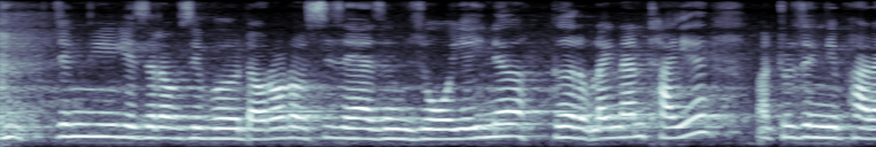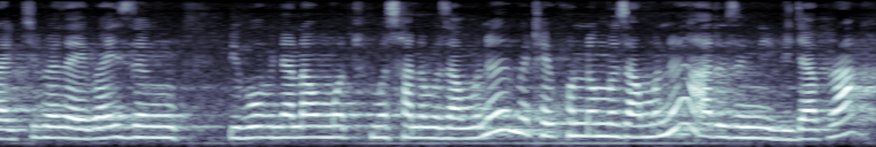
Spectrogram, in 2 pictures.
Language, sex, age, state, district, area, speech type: Bodo, female, 30-45, Assam, Chirang, rural, spontaneous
